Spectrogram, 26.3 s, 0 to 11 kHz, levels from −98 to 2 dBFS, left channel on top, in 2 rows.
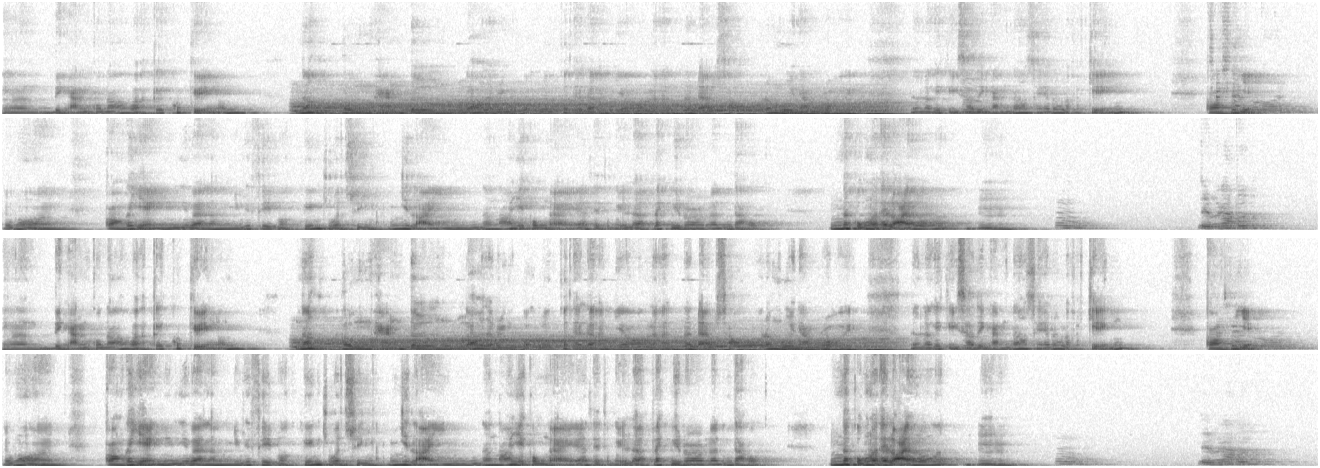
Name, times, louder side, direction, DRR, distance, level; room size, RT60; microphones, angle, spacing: voice 1, 0.0-2.4 2.9-11.3 11.7-12.5 13.2-20.8 21.4-23.4, right 2 dB, 70° right, 7 dB, 1.8 m, -33 dB
sound 1, 2.9-8.9, equal, 5° right, 3.5 m, -31 dB
voice 2, 9.6-10.0 12.1-12.9 22.3-22.6 23.7-24.1 25.1-25.7, left 3 dB, 80° left, 7 dB, 3.8 m, -44 dB
27.5 x 13.0 x 8.0 m, 1.1 s
head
